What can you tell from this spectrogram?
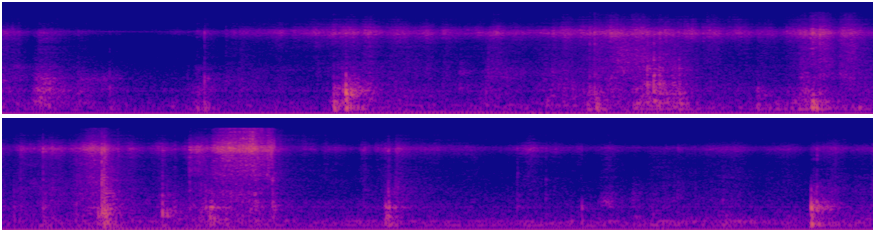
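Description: Sheets of paper and cardstock being picked up, shuffled and set down on a cutting mat: faint scattered rustles and light taps, the loudest a short rustle about five seconds in.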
